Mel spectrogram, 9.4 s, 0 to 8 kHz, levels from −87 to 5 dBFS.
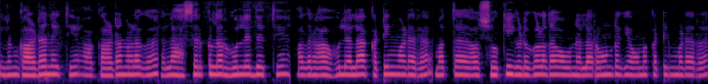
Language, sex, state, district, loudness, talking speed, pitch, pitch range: Kannada, female, Karnataka, Bijapur, -35 LUFS, 100 wpm, 230 Hz, 225-240 Hz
